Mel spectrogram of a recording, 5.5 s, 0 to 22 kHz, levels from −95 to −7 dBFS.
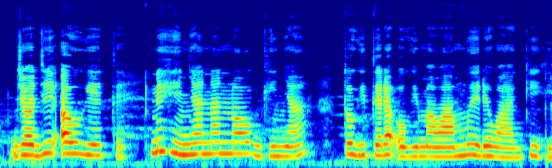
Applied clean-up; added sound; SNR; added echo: none; none; none; none.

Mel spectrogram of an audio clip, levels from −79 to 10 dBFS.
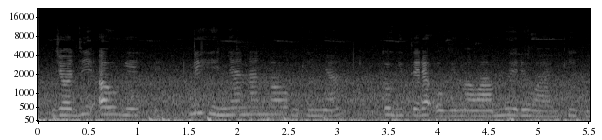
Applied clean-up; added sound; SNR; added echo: none; Bird vocalization, bird call, bird song; -3 dB; none.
